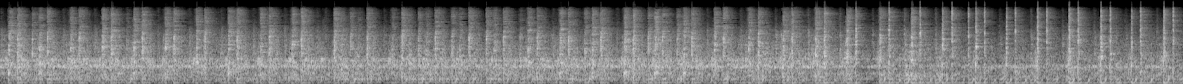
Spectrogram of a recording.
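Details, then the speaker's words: 1975 Harley-Davidson XLH Ironhead Sportster V-twin, not quite warmed up, good compression, after transmission trapdoor/clutch repairs: loping, slightly uneven lumpy idle at about three beats a second, still a little smoky; rich idle mixture, carb needs adjusting and accelerator pump needs setting. "pretty good running bike um need to adjust the carb on a little bit still a little smoky"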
